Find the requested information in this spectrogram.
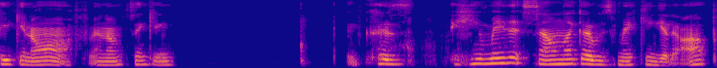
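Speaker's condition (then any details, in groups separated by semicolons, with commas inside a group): Cerebral palsy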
